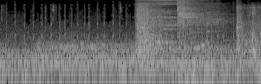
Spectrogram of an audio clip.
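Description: A magic spell crackles and whooshes.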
